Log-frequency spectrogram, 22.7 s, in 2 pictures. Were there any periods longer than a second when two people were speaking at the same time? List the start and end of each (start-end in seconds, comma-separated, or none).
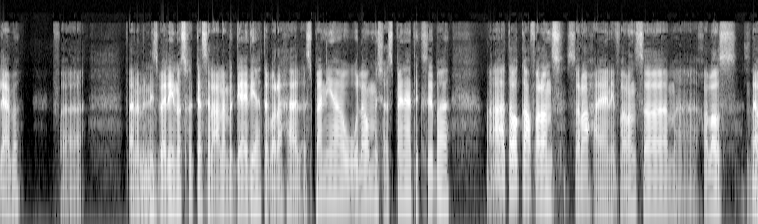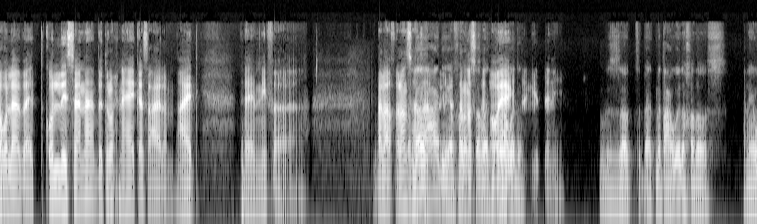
17.4-19.2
